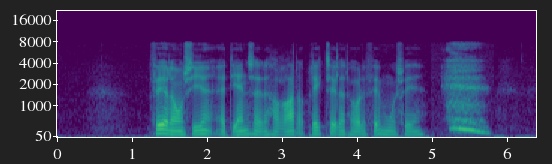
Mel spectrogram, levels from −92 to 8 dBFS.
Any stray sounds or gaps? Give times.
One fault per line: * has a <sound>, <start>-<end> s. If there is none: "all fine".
* has a laugh, 5.1-5.8 s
